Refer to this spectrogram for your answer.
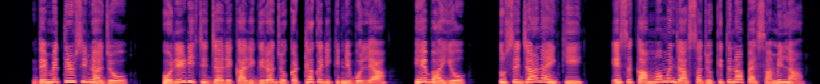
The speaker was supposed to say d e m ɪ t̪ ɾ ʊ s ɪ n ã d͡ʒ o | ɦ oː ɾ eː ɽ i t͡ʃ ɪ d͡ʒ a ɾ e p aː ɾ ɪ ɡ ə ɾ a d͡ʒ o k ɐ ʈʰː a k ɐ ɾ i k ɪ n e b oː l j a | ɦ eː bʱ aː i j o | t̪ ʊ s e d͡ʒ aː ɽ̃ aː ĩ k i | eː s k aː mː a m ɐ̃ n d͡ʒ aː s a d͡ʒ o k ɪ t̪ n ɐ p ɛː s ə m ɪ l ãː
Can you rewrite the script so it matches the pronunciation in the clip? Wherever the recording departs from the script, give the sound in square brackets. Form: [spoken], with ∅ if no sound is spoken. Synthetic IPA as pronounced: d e m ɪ t̪ ɾ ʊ s ɪ n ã d͡ʒ o | ɦ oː ɾ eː ɽ i t͡ʃ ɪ d͡ʒ a ɾ e [k] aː ɾ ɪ ɡ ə ɾ a d͡ʒ o k ɐ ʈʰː a k ɐ ɾ i k ɪ n e b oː l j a | ɦ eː bʱ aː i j o | t̪ ʊ s e d͡ʒ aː ɽ̃ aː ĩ k i | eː s k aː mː a m ɐ̃ n d͡ʒ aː s a d͡ʒ o k ɪ t̪ n [a] p ɛː s [a] m ɪ l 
